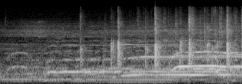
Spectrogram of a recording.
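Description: A comedy club audience at The Pickle cheers, whoops and applauds to welcome the host onto the stage, a dense continuous crowd roar with shouts popping out, steady and fairly loud throughout.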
